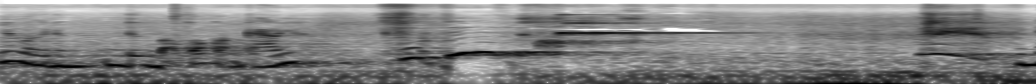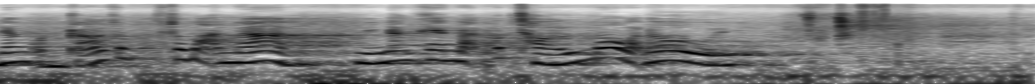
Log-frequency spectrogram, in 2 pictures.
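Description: A young woman talks playfully close to the microphone.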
